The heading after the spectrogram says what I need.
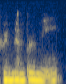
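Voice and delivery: soft, voiced hush of a remembered whisper; lightly imitating a whispered call; hushed, gentle echo of a voice; retold whisper. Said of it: "and it said".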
